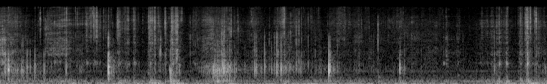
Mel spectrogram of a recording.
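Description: A utility knife blade scrapes and shaves crisp flakes off a solid, hand-sized bar of dried red soap held in the hand. The clip is a steady run of dry, crackly scrapes with sharp, bright snaps as flakes break away, over a faint low background hum.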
